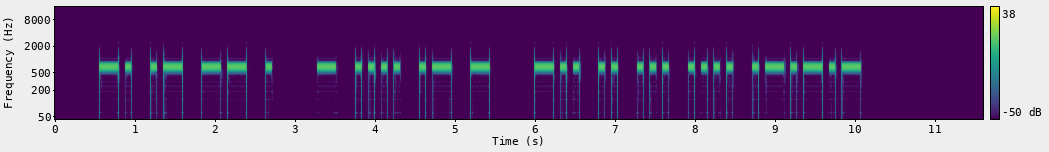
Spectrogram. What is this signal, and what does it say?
Morse code, heard as a keyed tone, about 15 wpm, 700 Hz. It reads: NAME THAT DISH.
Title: Sentences from Top 1300 Words 15wpm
